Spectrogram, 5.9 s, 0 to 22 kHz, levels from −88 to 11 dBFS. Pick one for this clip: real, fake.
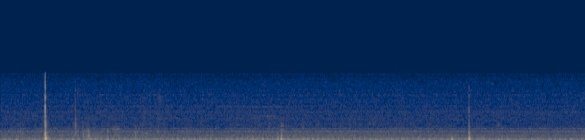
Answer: fake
